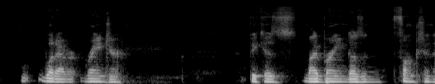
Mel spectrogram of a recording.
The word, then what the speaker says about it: Ranger: Say his name right. It's like Rahander. Whatever, Ranger.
